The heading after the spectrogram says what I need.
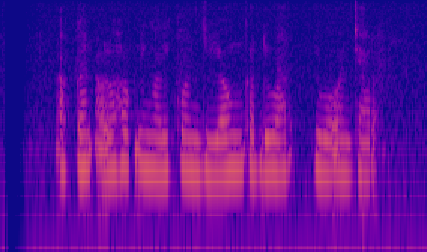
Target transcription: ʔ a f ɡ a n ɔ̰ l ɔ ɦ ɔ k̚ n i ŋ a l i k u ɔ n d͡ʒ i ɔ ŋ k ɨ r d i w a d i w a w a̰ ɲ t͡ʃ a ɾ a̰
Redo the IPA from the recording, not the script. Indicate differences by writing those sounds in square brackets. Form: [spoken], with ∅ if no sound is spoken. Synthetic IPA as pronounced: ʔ a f ɡ a n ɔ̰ l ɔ ɦ ɔ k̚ n i ŋ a l i k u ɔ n d͡ʒ i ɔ ŋ k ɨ r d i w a d i w a w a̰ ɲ t͡ʃ a ɾ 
